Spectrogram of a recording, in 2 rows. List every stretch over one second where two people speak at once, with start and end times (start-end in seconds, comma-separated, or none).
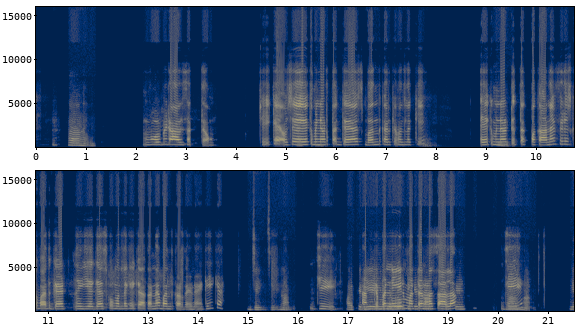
17.4-19.1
